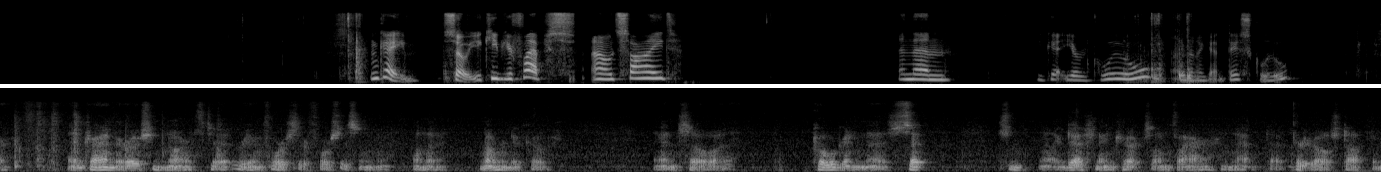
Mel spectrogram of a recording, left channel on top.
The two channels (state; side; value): different; both; correlation 0.01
